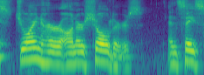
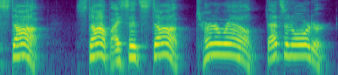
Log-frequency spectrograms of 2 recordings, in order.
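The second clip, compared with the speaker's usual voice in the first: shouting orders louder and higher; shouted orders; 8 semitones higher, 8 dB louder than usual. Acted. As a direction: yell stop, commanding. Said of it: "He says".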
